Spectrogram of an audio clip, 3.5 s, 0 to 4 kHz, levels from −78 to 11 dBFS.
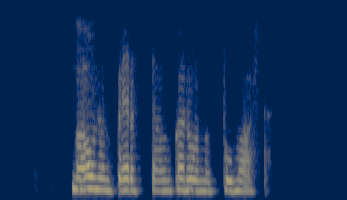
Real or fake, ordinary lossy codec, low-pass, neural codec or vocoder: fake; MP3, 32 kbps; 3.6 kHz; codec, 16 kHz, 1.1 kbps, Voila-Tokenizer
